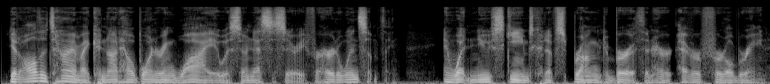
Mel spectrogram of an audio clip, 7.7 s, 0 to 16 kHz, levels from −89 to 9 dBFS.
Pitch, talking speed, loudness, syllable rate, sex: 90 Hz, 255 wpm, -20 LUFS, 6.3 syllables/s, male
